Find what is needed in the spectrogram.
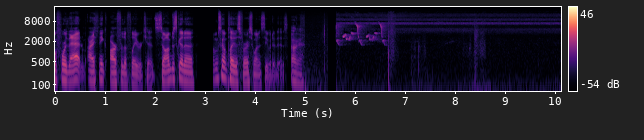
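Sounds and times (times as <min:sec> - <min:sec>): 
speech: 0:00.0 - 0:05.7
Carolina Wren singing loud repeated chirping phrases: 0:05.6 - 0:06.7.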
